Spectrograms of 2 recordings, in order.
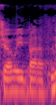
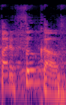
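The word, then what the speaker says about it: Buttafuoco: Matthew, I think you mispronounced that guy's name a few times. – What, it's Joey Butterfly? – No, it isn't, Matthew. It's, but a Fuko.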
